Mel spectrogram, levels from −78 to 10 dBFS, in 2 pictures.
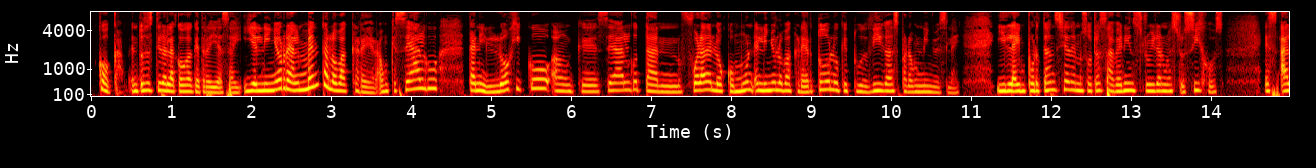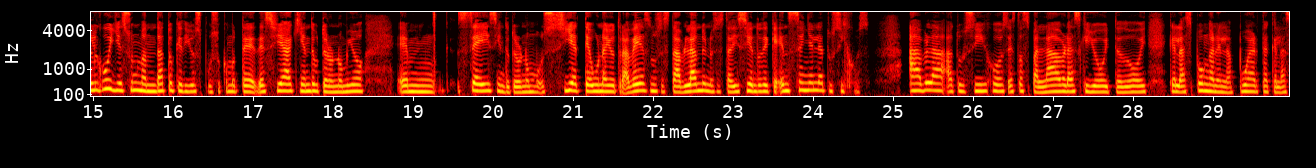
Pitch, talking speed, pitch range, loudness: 230 Hz, 220 wpm, 210-250 Hz, -19 LUFS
